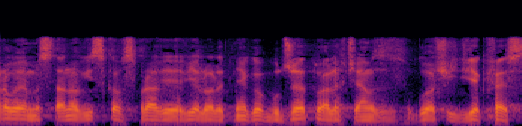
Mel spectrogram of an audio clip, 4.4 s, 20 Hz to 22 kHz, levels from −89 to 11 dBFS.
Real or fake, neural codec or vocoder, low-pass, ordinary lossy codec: real; none; 7.2 kHz; none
